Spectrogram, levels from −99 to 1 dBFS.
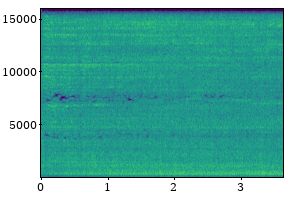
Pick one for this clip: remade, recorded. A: recorded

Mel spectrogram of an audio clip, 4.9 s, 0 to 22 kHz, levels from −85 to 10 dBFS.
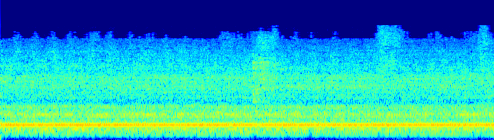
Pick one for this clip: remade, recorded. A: recorded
